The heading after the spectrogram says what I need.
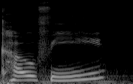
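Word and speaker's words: Ko-fi: It's now pronounced coffee. Uh, okay. Technically, I'm pretty sure it's actually pronounced Kofi. And uh, I'm stuck in my ways and everybody just pronounces it however they want to pronounce it.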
